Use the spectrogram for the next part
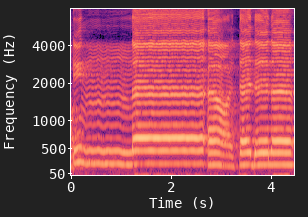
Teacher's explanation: আইন জাহার তাওয়াসসুত, শক্ত করা যাবে না, তাওয়াসসুত হবে, আওয়াজ অল্প চালু থাকবে।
